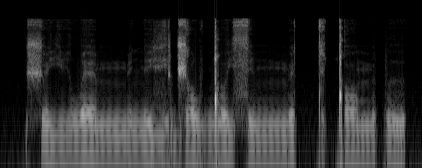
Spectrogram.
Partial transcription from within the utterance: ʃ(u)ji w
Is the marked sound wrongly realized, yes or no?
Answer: yes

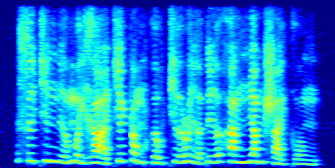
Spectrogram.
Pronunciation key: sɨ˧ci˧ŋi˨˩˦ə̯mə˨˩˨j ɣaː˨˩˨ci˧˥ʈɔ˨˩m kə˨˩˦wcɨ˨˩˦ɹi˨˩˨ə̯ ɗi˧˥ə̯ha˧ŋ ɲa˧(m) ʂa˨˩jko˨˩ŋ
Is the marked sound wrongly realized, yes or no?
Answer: no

